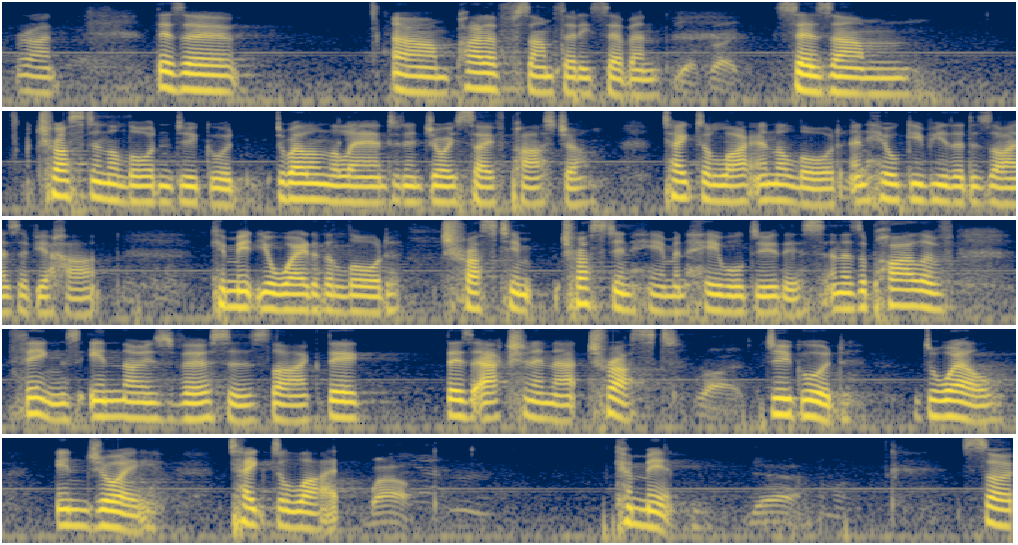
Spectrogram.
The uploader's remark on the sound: Recorded during our 5pm service on Sunday, the 19th of November 2023.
